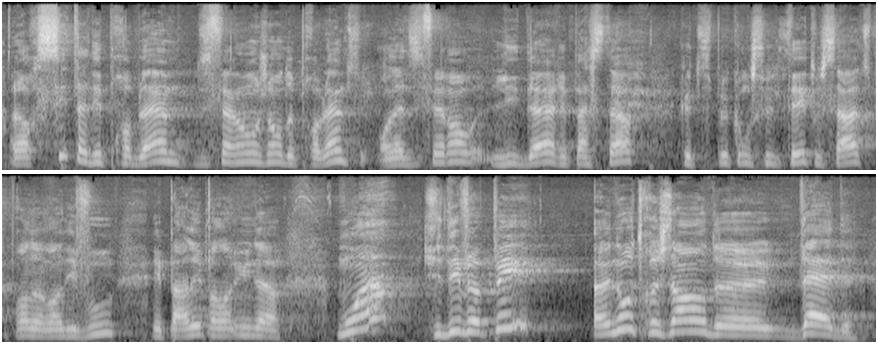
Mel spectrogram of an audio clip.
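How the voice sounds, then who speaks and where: A man's voice: sits high, moderate pace. A man, a pastor preaching to a live audience and acting out the people in his anecdotes. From Canada. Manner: animated storytelling, acting out the people in his stories. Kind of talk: sermon. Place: church in front of an audience, laughter heard.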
